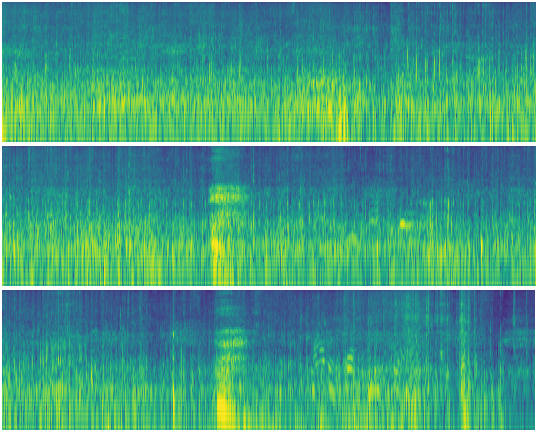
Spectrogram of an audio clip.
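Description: Wheeled suitcase rolling over paving, a steady rattling roll, with footsteps.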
